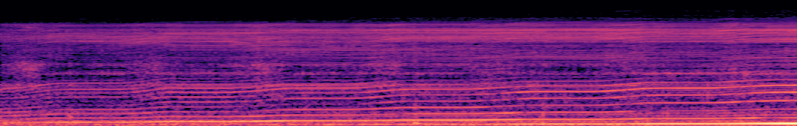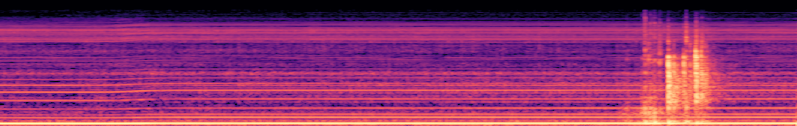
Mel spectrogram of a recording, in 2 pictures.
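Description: Small DC gear motor running with a whine whose pitch climbs steadily over the first five seconds as its supply voltage is turned up, then holds steady, louder, with a strong low hum. Near the end there is a brief clatter as the wooden figure on its shaft is thrown off onto the table.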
